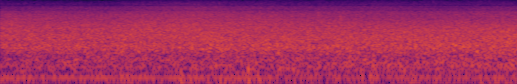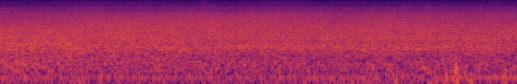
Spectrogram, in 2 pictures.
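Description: Ocean surf heard from the shore as a steady wash of noise, with a low steady hum underneath.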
